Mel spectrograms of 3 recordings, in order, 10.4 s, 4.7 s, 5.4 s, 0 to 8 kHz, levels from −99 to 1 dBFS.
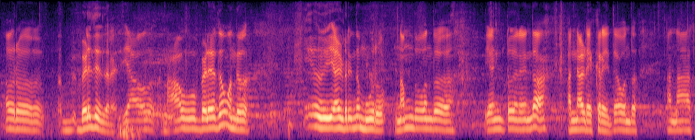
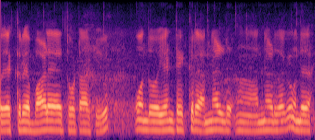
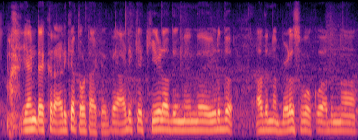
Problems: background sounds at intervals, background conversations at intervals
